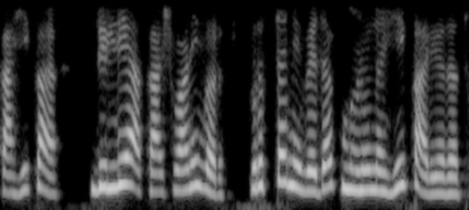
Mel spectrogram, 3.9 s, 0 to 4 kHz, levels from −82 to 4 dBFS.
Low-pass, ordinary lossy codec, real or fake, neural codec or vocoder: 3.6 kHz; none; fake; autoencoder, 48 kHz, 32 numbers a frame, DAC-VAE, trained on Japanese speech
